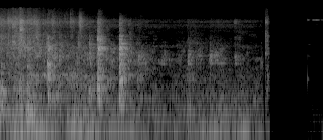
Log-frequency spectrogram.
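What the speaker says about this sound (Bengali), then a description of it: "এবার জলটা ছেঁকে নিলাম।" Water from boiled jackfruit strains off in a kitchen, splashing and trickling with several sharp drips and knocks, then stopping abruptly into silence near the end.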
